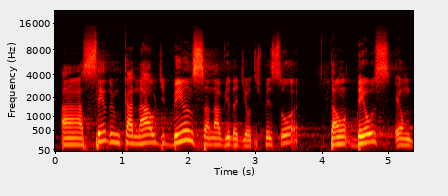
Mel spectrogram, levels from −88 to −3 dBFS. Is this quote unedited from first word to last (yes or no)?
no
